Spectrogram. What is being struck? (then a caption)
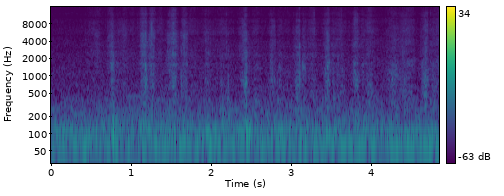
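Kinetic sand in a plastic tray. A hand-held small plastic tool scrapes and cuts lines into a flat layer of kinetic sand in a blue plastic tray. Quiet, repeated soft gritty scraping strokes sit over a steady low rumble.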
